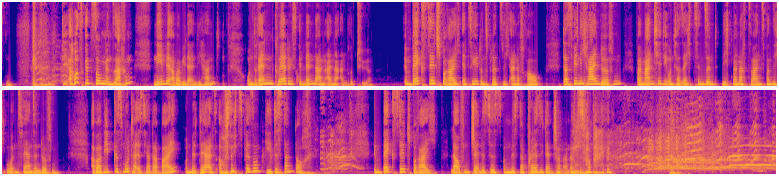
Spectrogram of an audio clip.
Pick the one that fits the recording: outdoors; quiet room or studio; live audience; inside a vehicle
live audience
